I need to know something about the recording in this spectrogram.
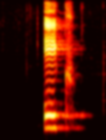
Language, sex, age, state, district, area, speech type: Hindi, female, 30-45, Madhya Pradesh, Katni, urban, read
